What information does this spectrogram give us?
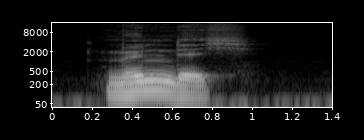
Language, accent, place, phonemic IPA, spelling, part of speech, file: German, Germany, Berlin, /ˈmʏndɪç/, mündig, adjective, De-mündig.ogg
- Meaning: legally capable; mature; of age and not incapacitated; able to take independent legal and political decisions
